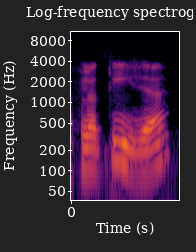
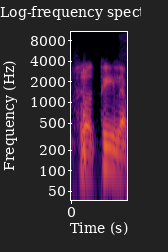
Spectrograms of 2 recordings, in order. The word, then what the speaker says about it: flotilla: Pero el tema de la flotilla, eh, utilizan un término en español porque en inglés no existe el término flotilla. En inglés le dicen flotila porque no saben pronunciar la tampoco. Bueno, algunos de los nuestros tampoco, mucho.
